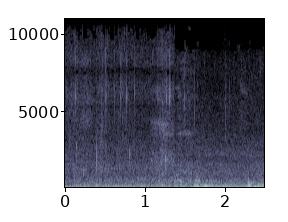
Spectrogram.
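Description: Wind rumbling on the microphone outdoors, a low, even noise that grows stronger and gustier about one and a half seconds in.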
